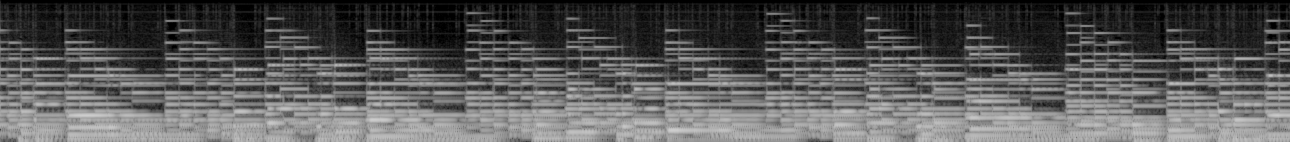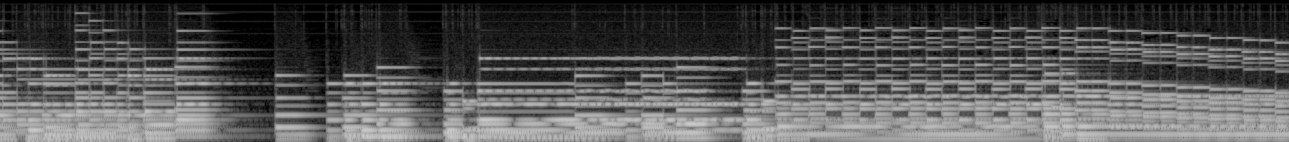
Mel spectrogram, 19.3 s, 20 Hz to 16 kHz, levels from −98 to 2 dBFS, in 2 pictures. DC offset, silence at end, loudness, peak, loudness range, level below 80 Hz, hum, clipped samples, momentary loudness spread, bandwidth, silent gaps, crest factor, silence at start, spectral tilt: under 0.1%; 0 s; -23 LUFS; -8 dBFS; 1 LU; -36 dBFS; none; under 0.1%; 4 LU; 14 kHz; none; 16 dB; 0 s; -4.5 dB/octave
